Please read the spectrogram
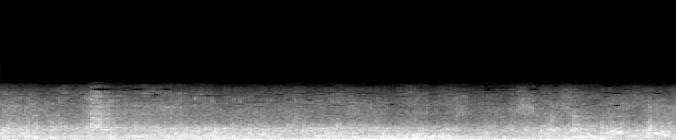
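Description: Loud, steady rushing street noise with voices in the background. For about two seconds in the middle, a vehicle engine hums at a steady low pitch.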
